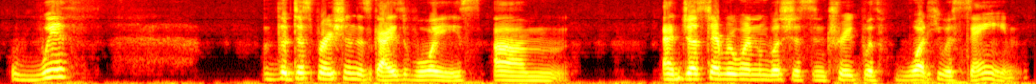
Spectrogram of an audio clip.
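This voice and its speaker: A woman's voice: low voice, no echo. A woman podcast host retelling a strange case in a loose, casual way, full of "you know" and "um". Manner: rambling, filled with "you know" and "um". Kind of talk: casual true-story retelling.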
